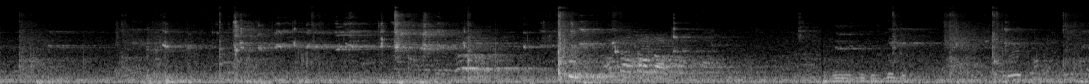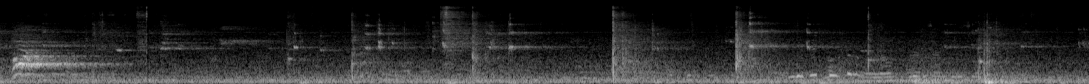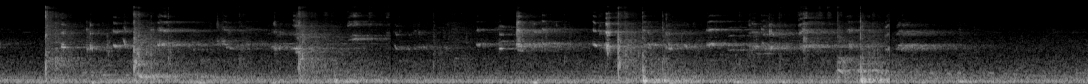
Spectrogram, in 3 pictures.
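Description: Badminton rally: sharp strikes of rackets on the shuttlecock at irregular intervals, ringing in a large hall, with players' voices and shouts between the hits.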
